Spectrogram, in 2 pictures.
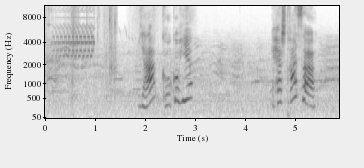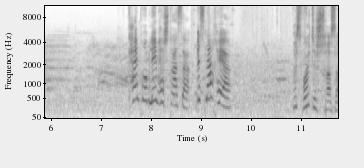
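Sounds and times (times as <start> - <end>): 
mobile phone ringing with a bright electronic ringtone: 0.0 - 1.6
speech: 1.8 - 3.1, 4.5 - 5.5, 7.6 - 9.7, 10.8 - 11.7.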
